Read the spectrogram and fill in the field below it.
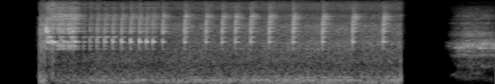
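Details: A Pacific herring, a fish of cold northern waters, farts underwater, heard twice: a fast train of sharp ticks over a hissy background.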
